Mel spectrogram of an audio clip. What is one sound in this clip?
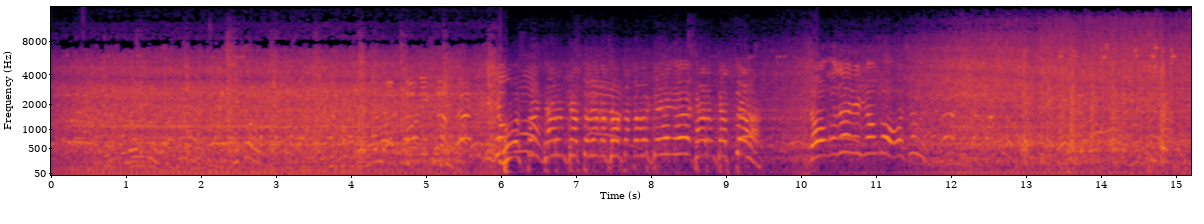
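A large crowd murmurs and shouts outdoors.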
